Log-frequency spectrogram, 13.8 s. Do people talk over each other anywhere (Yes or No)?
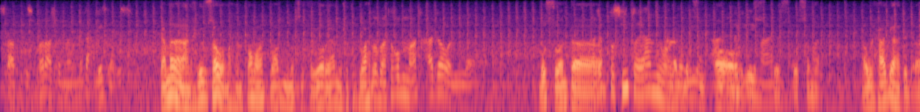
Yes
